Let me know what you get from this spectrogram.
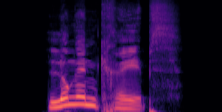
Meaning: lung cancer
- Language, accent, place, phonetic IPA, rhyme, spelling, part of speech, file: German, Germany, Berlin, [ˈlʊŋənˌkʁeːps], -ʊŋənkʁeːps, Lungenkrebs, noun, De-Lungenkrebs.ogg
